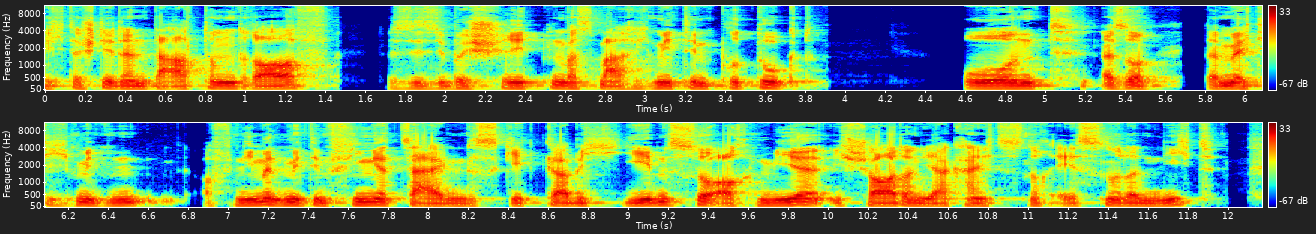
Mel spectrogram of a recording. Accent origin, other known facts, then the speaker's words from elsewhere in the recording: Austria; Wir schmeißen leider als Österreicher und Österreicherinnen relativ viele Lebensmittel in den Müll.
